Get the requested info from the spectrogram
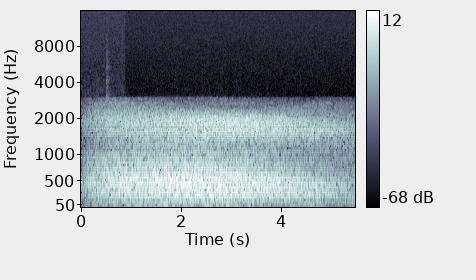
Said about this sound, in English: And there was a sonification, turning the image the EHT collected into sound. I want to play a selection of that and have you tell us what we're hearing.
